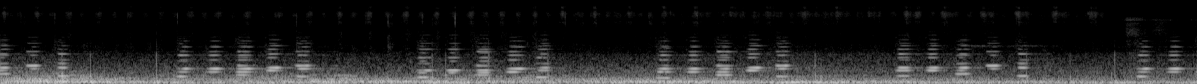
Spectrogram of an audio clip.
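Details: Loud, deep rumbling background with repeated bright melodic notes, no barking or other animal sounds present.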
